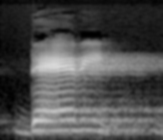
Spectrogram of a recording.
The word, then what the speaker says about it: dairy: Again, a common mistake what you all make, dairy and diary. Here, see, the pronunciation is not same, but some spell it in the same way. See, it's dairy.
